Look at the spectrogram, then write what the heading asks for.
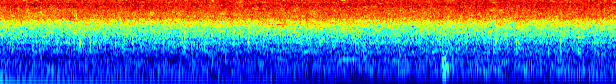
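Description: Squid, shrimp and fish balls sizzling steadily in a hot wok.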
